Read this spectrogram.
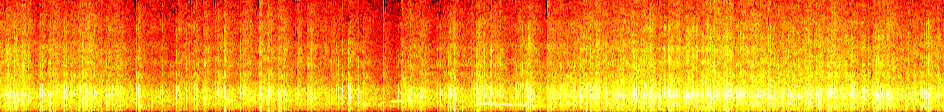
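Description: Fireworks crackle and pop rapidly, close by.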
